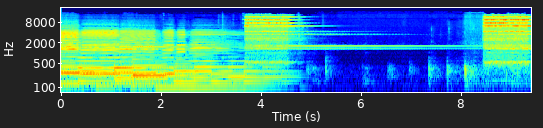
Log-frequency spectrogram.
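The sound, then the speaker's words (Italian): A telephone bell rings in two loud, bright metallic bursts separated by a long quiet gap with faint knocks. Sustained tonal sounds precede the first ring. “Pronto? È tutto pomeriggio che squilla il telefono.”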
